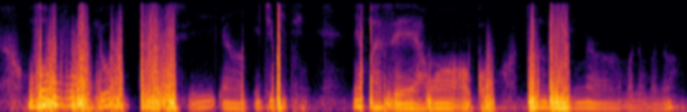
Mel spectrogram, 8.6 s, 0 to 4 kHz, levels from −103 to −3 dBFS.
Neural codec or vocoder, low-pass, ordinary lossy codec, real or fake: none; 3.6 kHz; none; real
